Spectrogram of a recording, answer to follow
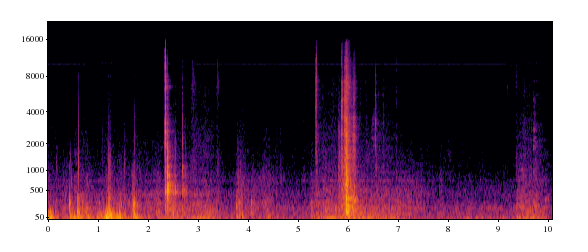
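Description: Scattered knocks and clicks, several dull thuds in the first two seconds and two louder, sharper knocks about two and a half and six seconds in, with fainter clicks between.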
